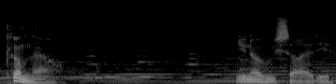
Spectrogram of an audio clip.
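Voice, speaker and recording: A gentle middle-aged father in a cinematic medieval game. He speaks slowly and consolingly in a slightly low voice. Music with horns swells behind him. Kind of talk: cinematic video game dialogue.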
